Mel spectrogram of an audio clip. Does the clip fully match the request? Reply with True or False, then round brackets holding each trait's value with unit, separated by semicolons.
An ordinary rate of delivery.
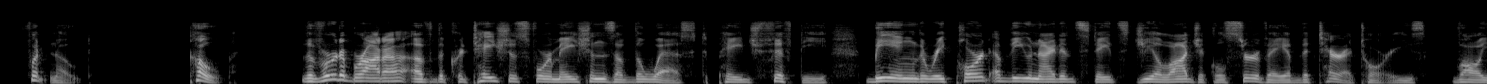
False (100 wpm)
